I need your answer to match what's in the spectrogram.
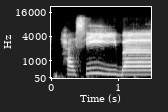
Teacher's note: Tanwin jumpa ha kena bunyi jelas, jangan dengung.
